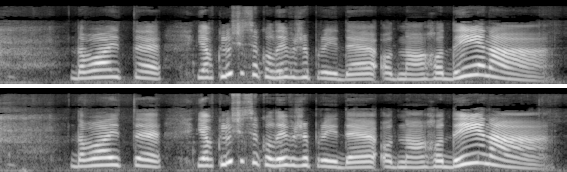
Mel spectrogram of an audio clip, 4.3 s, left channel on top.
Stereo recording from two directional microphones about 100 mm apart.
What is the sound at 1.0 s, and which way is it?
Speech, centre (ahead or behind).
